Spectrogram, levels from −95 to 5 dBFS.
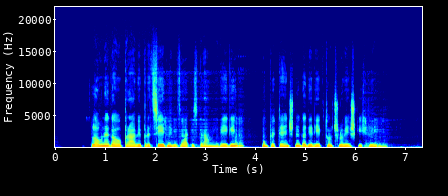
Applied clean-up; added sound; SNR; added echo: neural mask model DeepFilterNet 3.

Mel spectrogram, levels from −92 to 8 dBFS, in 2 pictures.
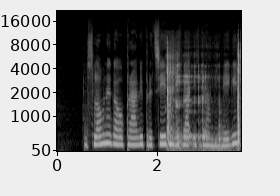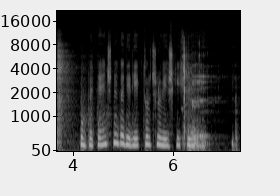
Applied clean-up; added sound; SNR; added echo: neural mask model RNNoise.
